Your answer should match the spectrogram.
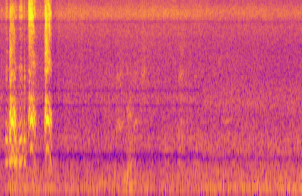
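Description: White domestic geese honking: a quick run of about five short, loud honks in the first second, then one faint honk a little past the middle.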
